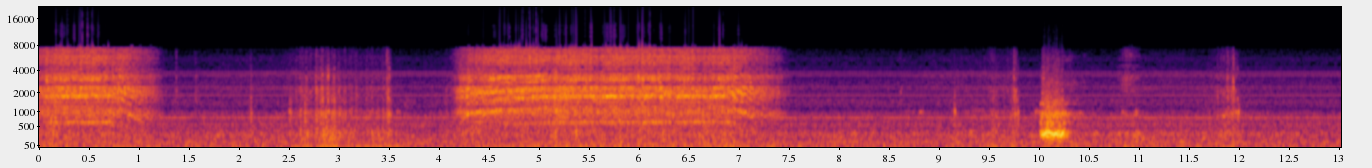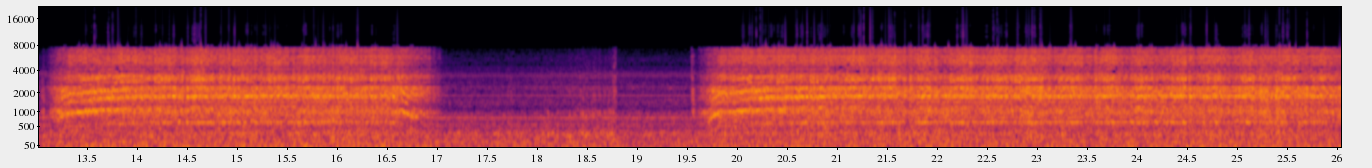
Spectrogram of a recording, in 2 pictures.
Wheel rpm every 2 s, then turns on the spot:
80, 10, 130, 80, 0, 0, 60, 160, 50, 20, 150, 160, 160.
none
